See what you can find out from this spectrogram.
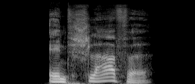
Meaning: inflection of entschlafen: 1. first-person singular present 2. first/third-person singular subjunctive I 3. singular imperative
- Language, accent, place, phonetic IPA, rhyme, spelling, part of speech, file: German, Germany, Berlin, [ɛntˈʃlaːfə], -aːfə, entschlafe, verb, De-entschlafe.ogg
